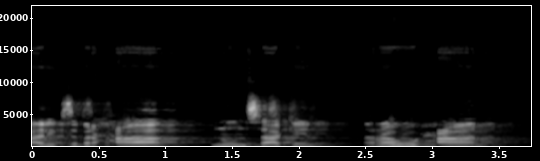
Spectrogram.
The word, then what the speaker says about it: روحان: ہا، نون ساکن، روحان۔ ہمارے ہاں یہ نام عام طور پر را کے پیش کے ساتھ روحان بولا جاتا ہے، جبکہ اس کا درست تلفظ را کے فتحہ یعنی زبر کے ساتھ ہے، روحان۔ یہ بات دارالفتاح جامعہ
